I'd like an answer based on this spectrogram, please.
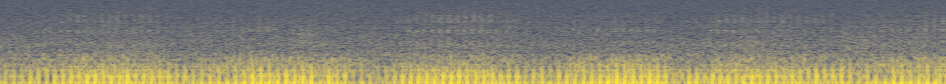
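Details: Manis, a pet cat, purring close to an ASMR microphone; deep continuous rumble, each inhale and exhale phase lasting about a second, with slight breaks between breaths.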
